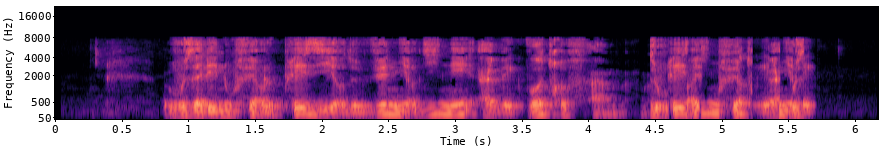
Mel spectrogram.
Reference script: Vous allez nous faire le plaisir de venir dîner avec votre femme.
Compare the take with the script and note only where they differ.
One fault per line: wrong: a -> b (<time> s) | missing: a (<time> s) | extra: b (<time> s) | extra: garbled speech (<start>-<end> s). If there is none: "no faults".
extra: garbled speech (4.4-5.7 s)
